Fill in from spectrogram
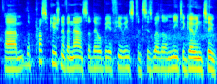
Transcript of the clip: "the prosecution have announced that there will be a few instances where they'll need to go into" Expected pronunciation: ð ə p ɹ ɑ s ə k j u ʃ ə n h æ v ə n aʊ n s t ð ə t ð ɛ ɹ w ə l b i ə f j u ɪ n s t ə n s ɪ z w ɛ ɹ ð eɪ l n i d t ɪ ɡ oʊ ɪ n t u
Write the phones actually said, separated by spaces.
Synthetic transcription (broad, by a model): ð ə p ɹ ɑ s ə k j u ʃ ə n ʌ v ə n aʊ n s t ð ə t ð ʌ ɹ w ə l b i ə f j u ɪ n s t ə n s ɪ z w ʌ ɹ ð eɪ l n i d t ɪ ɡ oʊ ɪ n t u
